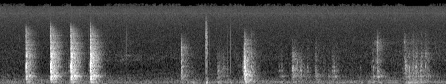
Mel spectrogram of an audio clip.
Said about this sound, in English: In the next part, John and Mary go to Miss Haverhill's, don't they?" "Yes, they do. They go to Miss Haverhill's house and knock on the door.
